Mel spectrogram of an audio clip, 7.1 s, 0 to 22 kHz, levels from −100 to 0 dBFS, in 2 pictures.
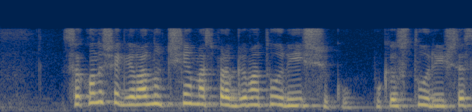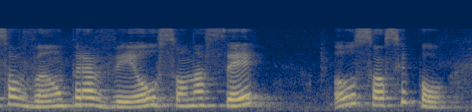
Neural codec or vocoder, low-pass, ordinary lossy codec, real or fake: none; none; none; real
